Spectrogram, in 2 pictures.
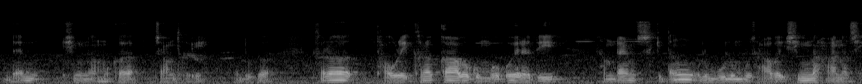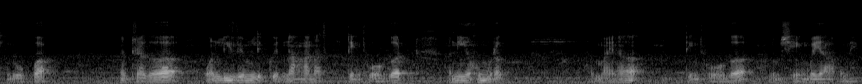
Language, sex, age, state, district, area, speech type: Manipuri, male, 30-45, Manipur, Imphal West, urban, spontaneous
